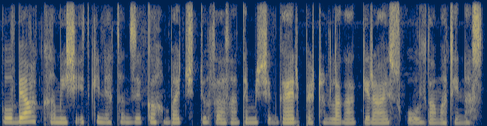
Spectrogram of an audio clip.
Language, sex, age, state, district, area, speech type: Kashmiri, female, 30-45, Jammu and Kashmir, Budgam, rural, spontaneous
